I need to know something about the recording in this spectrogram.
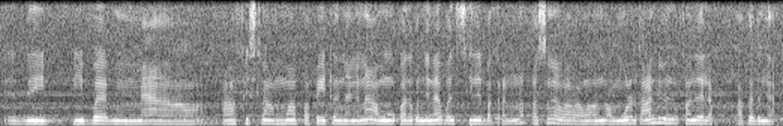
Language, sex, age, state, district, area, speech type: Tamil, female, 18-30, Tamil Nadu, Thanjavur, urban, spontaneous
